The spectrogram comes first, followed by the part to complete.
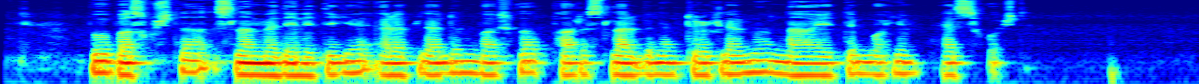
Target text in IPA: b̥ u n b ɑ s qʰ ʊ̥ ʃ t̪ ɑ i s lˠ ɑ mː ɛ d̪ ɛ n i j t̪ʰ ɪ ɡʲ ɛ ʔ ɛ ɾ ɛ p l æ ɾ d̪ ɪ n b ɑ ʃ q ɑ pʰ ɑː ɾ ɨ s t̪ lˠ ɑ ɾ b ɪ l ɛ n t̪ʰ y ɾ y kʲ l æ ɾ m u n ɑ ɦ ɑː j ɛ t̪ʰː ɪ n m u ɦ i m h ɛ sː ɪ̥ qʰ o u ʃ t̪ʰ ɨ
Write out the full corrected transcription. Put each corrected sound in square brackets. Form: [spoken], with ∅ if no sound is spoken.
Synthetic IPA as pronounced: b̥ u [∅] b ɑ s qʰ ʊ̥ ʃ t̪ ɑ i s lˠ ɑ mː ɛ d̪ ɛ n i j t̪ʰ ɪ ɡʲ ɛ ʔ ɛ ɾ ɛ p l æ ɾ d̪ ɪ n b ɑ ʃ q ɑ pʰ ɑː ɾ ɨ s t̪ lˠ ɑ ɾ b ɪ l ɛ n t̪ʰ y ɾ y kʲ l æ ɾ m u n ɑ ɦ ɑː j ɛ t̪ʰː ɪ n m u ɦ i m h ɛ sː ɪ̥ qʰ o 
